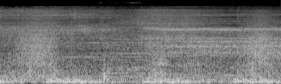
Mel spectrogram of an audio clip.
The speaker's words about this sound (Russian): Потом, как извержение вулкана, шипят огромные меха легких.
